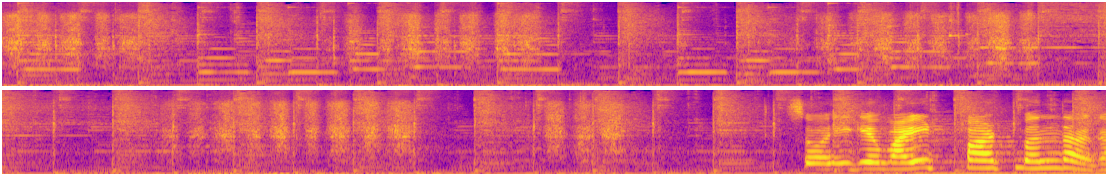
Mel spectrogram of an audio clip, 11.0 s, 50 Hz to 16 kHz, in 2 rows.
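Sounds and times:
orange peel rasping on grater: 0:00.0 - 0:00.9, 0:01.6 - 0:02.8, 0:03.9 - 0:05.4, 0:06.3 - 0:07.6, 0:08.2 - 0:08.8.

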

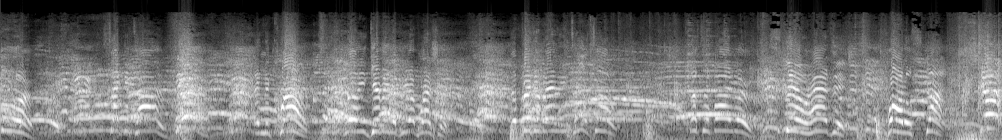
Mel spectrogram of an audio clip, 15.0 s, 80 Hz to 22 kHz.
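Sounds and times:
spectators shouting and yelling: 0:00.0 - 0:15.0.

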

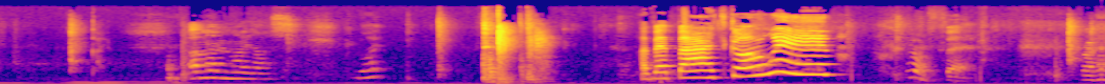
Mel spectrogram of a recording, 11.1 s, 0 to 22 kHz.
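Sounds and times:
pool balls clacking: 0:04.9 - 0:05.7.

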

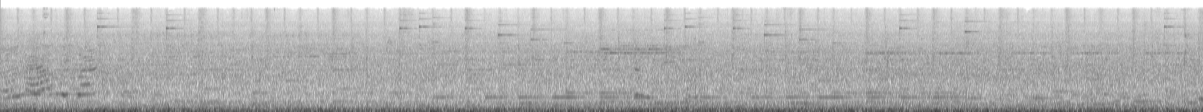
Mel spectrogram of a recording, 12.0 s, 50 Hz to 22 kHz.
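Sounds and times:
faint music: 0:00.0 - 0:12.0.

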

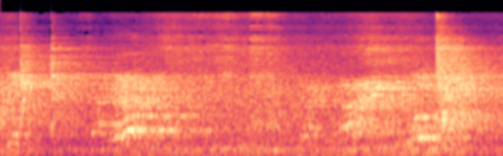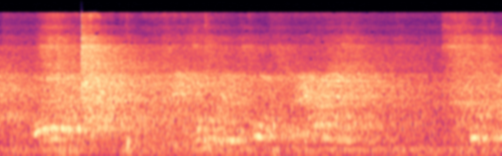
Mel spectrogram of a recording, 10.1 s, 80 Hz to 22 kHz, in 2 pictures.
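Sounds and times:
hockey puck crack: 0:00.0 - 0:00.8, 0:05.6 - 0:06.5.

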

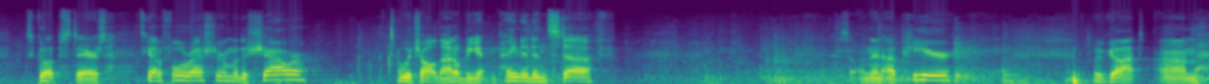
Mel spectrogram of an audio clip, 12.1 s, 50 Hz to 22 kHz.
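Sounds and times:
footsteps on metal grating stairs: 0:00.0 - 0:12.0.

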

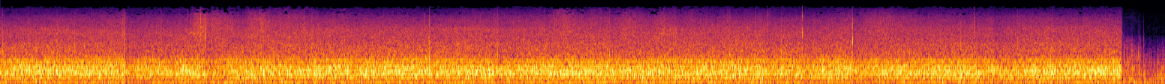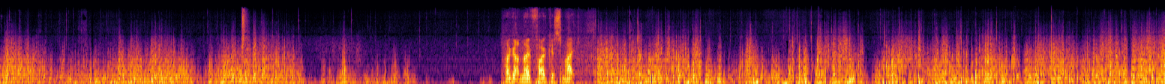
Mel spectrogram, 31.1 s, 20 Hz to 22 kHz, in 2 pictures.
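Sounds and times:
steady rushing noise: 0:00.0 - 0:21.1
wind buffeting microphone: 0:00.0 - 0:31.0.

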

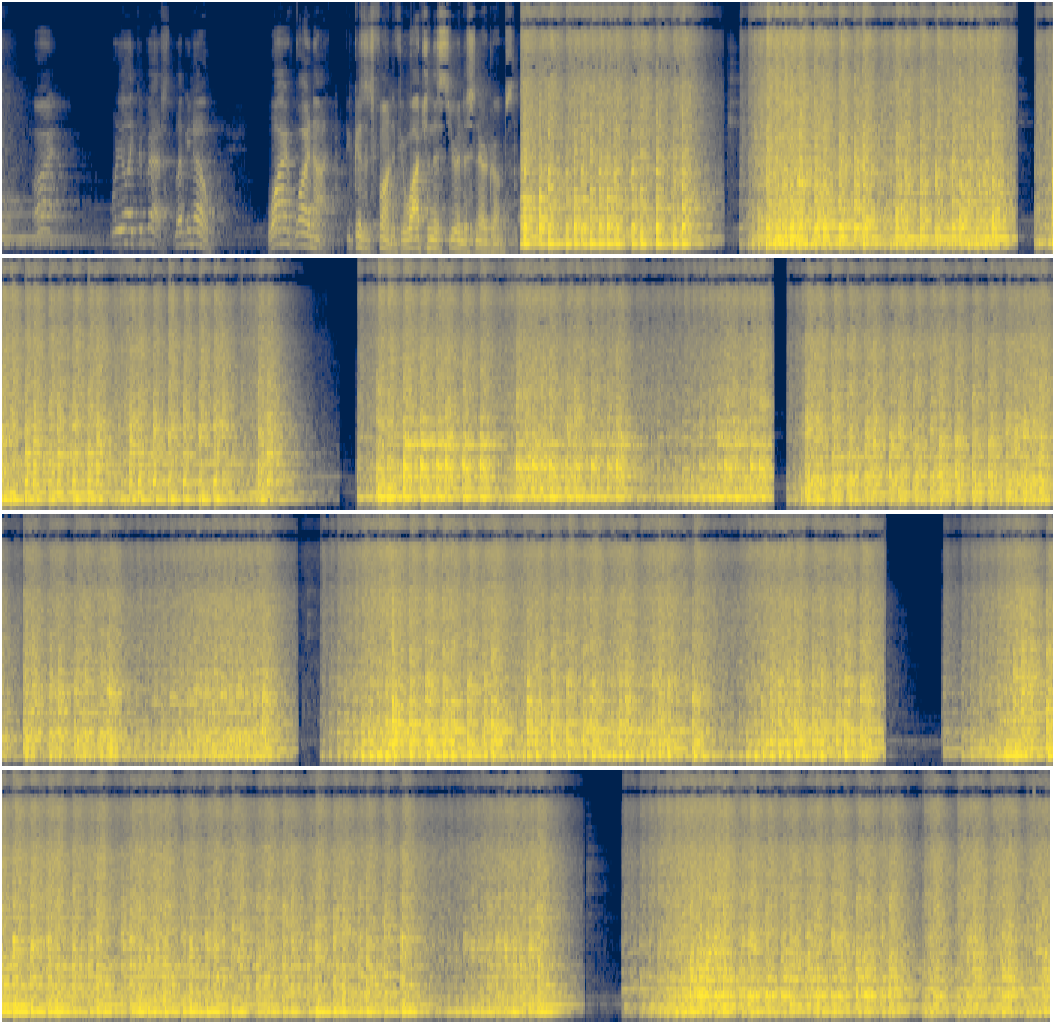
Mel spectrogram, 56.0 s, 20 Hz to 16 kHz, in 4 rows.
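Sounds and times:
snare drum rolls and strokes: 0:06.9 - 0:18.0, 0:18.8 - 0:39.8, 0:40.6 - 0:56.0.

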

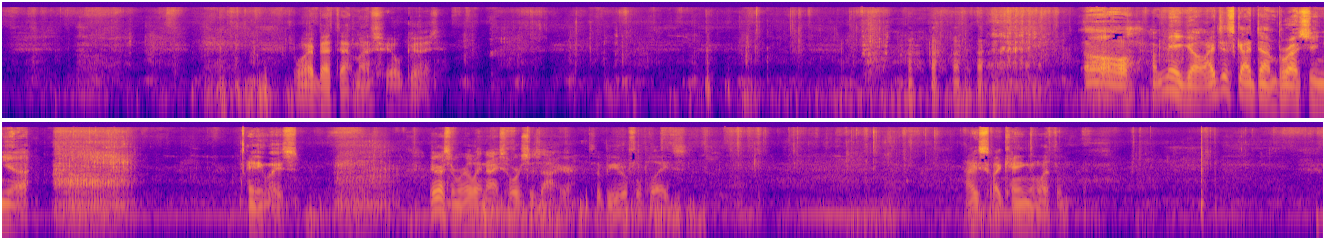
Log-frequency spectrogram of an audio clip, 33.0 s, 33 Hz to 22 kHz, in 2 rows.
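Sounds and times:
horse rolling in dirt: 0:05.6 - 0:14.3, 0:16.6 - 0:18.6.

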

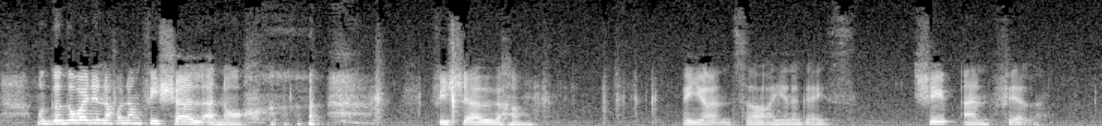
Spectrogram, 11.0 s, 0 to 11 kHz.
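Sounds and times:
plastic blister pack clicking: 0:05.4 - 0:06.6.

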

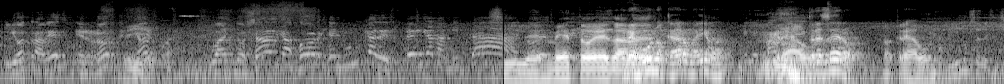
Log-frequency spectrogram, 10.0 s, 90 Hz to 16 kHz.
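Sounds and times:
studio conversation: 0:00.0 - 0:10.0
faint man speaking: 0:07.3 - 0:09.4.

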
